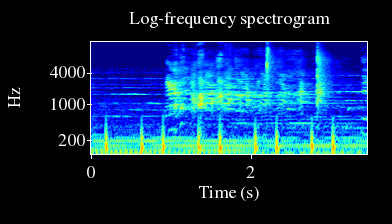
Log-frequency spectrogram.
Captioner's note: cops keep laughing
